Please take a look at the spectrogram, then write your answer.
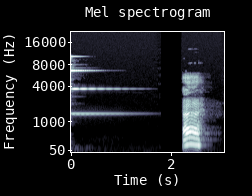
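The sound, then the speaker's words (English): A single bright bell ding, struck once and ringing out clearly before fading away over about a second, followed after a short silence by a brief vocal sound. “So I'm going to hit the bell early and we'll come back with our final thoughts.”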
